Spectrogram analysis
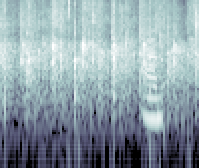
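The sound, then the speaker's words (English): An audience applauding thanks to a chemist and staff, with dense, steady clapping and a brief voice rising above it midway. “Let's give him a round of applause anyway to David Walsh, chemist, and all of the staff.”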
